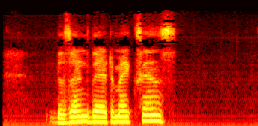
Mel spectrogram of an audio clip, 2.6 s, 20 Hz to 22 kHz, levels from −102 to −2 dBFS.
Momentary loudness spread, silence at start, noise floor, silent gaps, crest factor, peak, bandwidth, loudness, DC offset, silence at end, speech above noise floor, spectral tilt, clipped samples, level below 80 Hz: 12 LU; 0.5 s; -57 dBFS; none; 16 dB; -4 dBFS; 14 kHz; -19 LUFS; under 0.1%; 0.85 s; 38 dB; -4.5 dB/octave; under 0.1%; -52 dBFS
